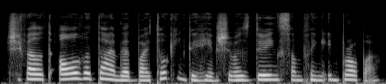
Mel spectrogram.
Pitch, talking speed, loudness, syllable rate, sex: 215 Hz, 235 wpm, -17 LUFS, 5.5 syllables/s, female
